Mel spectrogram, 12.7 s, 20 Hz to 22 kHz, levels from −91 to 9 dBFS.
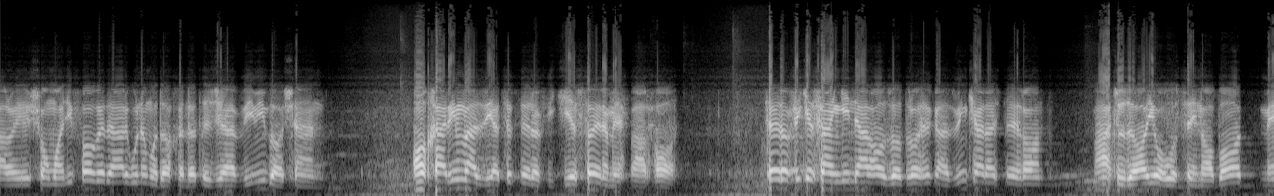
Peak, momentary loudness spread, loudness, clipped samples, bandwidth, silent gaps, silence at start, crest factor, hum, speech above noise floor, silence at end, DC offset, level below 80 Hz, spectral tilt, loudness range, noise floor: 0 dBFS; 7 LU; -13 LUFS; under 0.1%; 15.5 kHz; none; 0 s; 14 dB; none; 29 dB; 0 s; under 0.1%; -52 dBFS; -3 dB/octave; 3 LU; -42 dBFS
